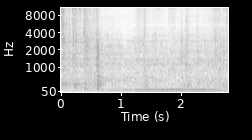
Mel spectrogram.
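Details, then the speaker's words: Panasonic SC-313 compact stereo found at the dump, running its CD-check feature: quiet whirring, light clicks and soft motor hum as the tray mechanism cycles smoothly without grinding. Normal CD changer cycling. "Yeah, just CD check. That's one of the really cool features of this unit. That way you can see all your CDs."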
